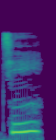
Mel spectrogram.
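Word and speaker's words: chi (鸡): Trong tiếng Trung đọc là chi, gà, sẽ là chi.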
